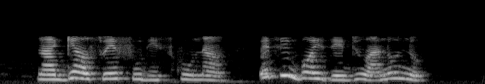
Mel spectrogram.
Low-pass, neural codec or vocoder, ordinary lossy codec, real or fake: 3.6 kHz; none; none; real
